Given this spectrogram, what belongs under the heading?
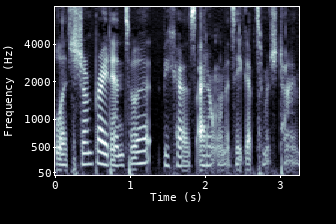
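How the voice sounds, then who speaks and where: A woman speaks with a New England accent. The sound is dry and close with no echo, a very clean recording with a silent background. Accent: New England, self-described as terrible. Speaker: true crime podcaster. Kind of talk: podcast narration.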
